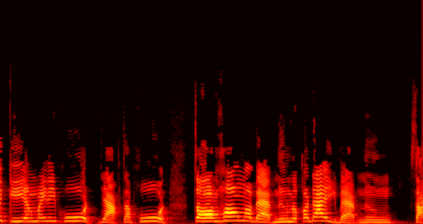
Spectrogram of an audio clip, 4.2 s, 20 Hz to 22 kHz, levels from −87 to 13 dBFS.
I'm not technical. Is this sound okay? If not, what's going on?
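No. At 3.66 s the speech jumps forward. This is compressed frames skipped. A piece of the compressed file, likely one 23 ms frame, was missing or damaged. About a fiftieth of a second never plays.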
